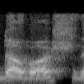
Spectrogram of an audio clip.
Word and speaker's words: Dobosz: So I pronounce it Dobosz. The S is like an SH, but it's not one of those easy names to pronounce.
